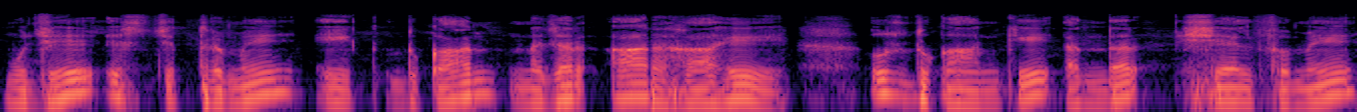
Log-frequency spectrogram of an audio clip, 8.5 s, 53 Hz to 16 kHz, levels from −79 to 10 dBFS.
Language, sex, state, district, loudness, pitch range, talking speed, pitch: Hindi, male, Madhya Pradesh, Dhar, -21 LUFS, 85-120 Hz, 115 wpm, 100 Hz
